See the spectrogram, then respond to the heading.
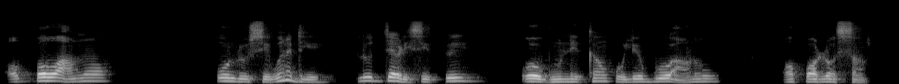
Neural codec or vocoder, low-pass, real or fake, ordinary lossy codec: codec, 16 kHz, 0.8 kbps, ZipCodec; none; fake; none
